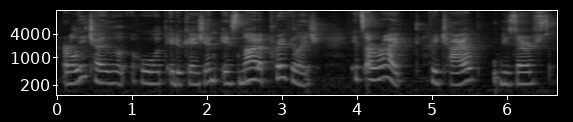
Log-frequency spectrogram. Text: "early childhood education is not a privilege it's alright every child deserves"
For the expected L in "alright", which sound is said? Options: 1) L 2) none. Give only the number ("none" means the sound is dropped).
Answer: 2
